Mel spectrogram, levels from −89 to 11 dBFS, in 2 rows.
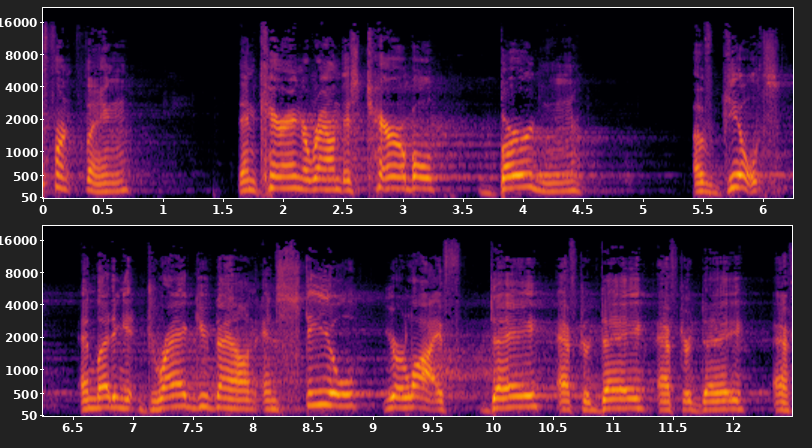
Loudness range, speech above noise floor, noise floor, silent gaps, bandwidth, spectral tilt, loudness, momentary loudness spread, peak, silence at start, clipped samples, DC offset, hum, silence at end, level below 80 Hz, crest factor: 3 LU; 49 dB; -66 dBFS; none; 15.5 kHz; -5.5 dB/octave; -18 LUFS; 11 LU; -2 dBFS; 0 s; under 0.1%; under 0.1%; none; 0 s; -62 dBFS; 16 dB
